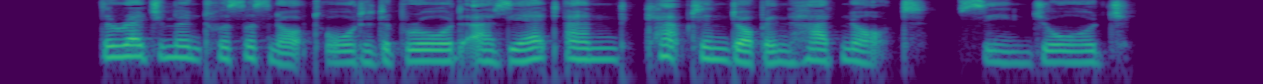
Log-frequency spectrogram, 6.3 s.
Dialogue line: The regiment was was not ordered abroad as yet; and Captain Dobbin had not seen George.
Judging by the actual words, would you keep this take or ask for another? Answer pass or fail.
pass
